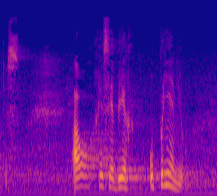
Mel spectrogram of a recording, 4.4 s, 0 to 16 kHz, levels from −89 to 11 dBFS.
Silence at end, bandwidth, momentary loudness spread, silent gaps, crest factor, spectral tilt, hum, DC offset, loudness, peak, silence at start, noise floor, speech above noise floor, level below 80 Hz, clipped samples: 0.05 s; 11.5 kHz; 24 LU; none; 22 dB; -5.5 dB/octave; none; under 0.1%; -25 LUFS; -4 dBFS; 0.15 s; -49 dBFS; 24 dB; -60 dBFS; under 0.1%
